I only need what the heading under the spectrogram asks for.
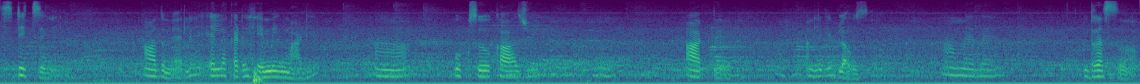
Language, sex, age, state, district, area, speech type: Kannada, female, 45-60, Karnataka, Bellary, urban, spontaneous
